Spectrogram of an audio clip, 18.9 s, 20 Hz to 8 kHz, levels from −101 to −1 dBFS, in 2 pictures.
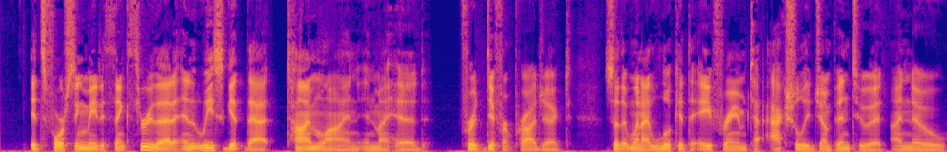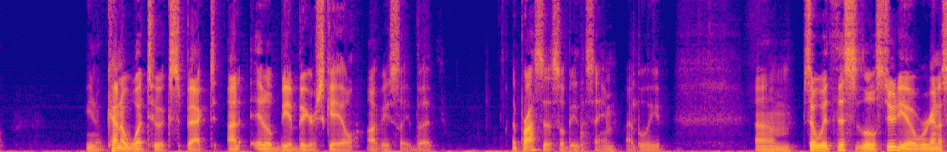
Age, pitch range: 30-49, 80-100 Hz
